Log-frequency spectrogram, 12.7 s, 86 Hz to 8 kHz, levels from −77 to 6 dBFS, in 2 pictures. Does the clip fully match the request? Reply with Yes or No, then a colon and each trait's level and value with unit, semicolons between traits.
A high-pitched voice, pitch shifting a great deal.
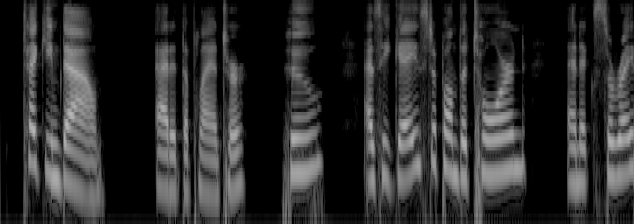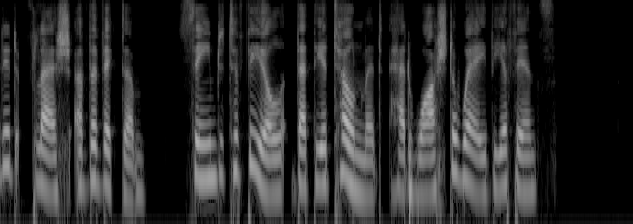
Yes: high, 200 Hz; wide, 5.7 semitones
